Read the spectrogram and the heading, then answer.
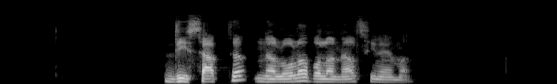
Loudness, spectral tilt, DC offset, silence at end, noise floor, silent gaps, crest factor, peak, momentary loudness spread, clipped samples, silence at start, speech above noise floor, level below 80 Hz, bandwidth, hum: -19 LUFS; -5.5 dB/octave; under 0.1%; 1.5 s; -84 dBFS; none; 22 dB; 0 dBFS; 13 LU; under 0.1%; 1.65 s; 65 dB; -70 dBFS; 10.5 kHz; none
